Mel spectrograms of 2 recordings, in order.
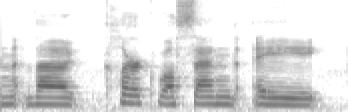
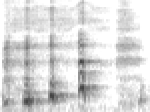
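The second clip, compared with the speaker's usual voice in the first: breathy giggle; 12 semitones higher, 7 dB louder than usual. Real, not acted. Laughing at backwards sticker.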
